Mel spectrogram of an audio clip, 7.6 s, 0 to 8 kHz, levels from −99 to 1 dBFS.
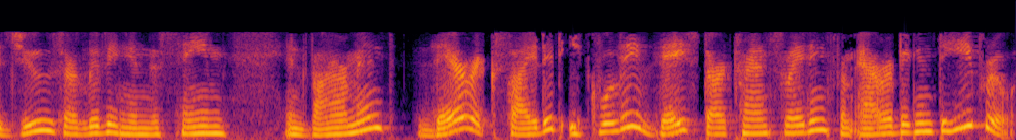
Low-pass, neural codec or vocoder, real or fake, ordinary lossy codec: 7.2 kHz; none; real; AAC, 16 kbps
